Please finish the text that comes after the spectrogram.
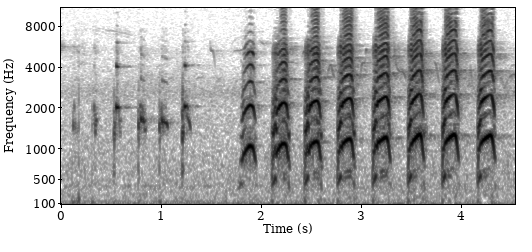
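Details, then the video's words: White-tailed eagle eaglets, a female squabbling with her brother: a few soft, short yelps, then a loud, regular series of eight arched, ringing yelps about three per second. "merikotkas female eaglet fight with her brother"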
